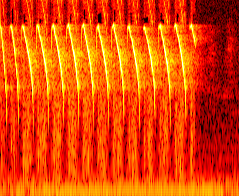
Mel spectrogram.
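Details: Canary singing a long song with pauses to stimulate other canaries: about a dozen loud descending whistled notes in even rhythm, then abrupt silence.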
